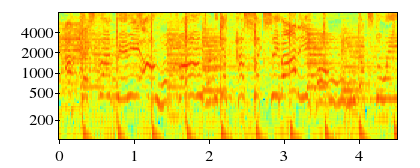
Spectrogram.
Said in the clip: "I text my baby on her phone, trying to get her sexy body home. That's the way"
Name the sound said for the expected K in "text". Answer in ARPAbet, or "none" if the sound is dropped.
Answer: none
